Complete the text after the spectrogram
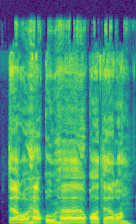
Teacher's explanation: تر میں را کو پر پڑھنا ہے، قطرہ میں بھی را کو پر پڑھنا ہے، قاف بھی پر پڑھا جائے گا۔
